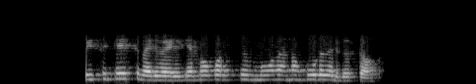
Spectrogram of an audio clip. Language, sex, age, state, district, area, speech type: Malayalam, female, 30-45, Kerala, Thiruvananthapuram, rural, conversation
